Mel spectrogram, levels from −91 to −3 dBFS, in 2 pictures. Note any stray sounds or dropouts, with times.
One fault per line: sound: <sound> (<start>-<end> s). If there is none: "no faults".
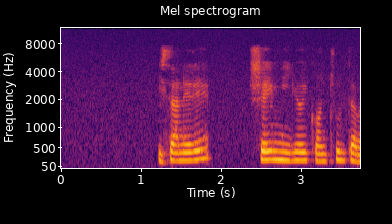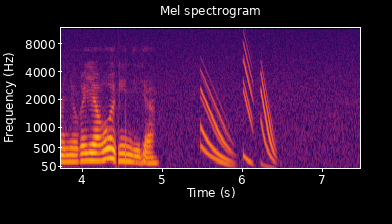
sound: dropout (4.4-4.5 s)
sound: chirp (5.5-6.5 s)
